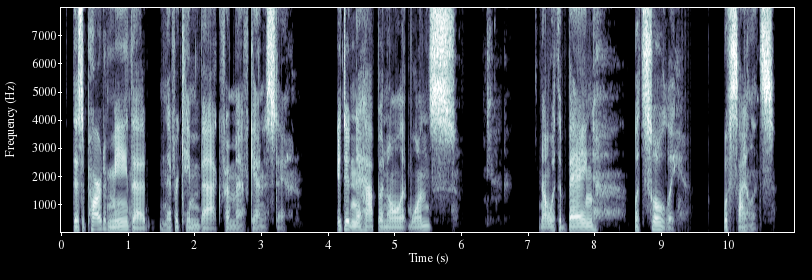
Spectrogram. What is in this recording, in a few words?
Adult Male American Spiritual Conversational Genuine Gentle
